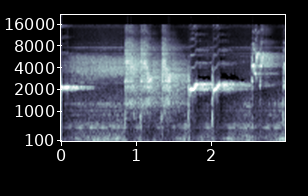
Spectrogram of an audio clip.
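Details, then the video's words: Cucak ijo lure song in tembakan kasar style, used to get other green leafbirds singing. A thin steady whistle is broken by harsh raspy bursts, then a level whistled note with sharp clicks and a high whistle at the end. "PANCINGAN PENDONGKRAK EMOSI CUCAK IJO TEMBAKAN KASAR"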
